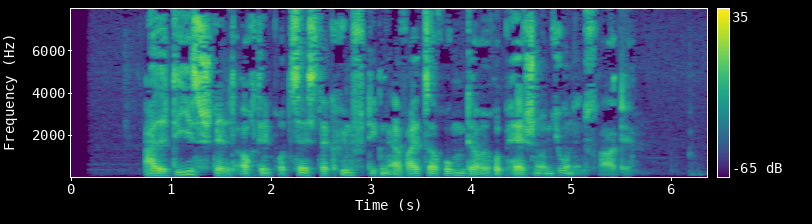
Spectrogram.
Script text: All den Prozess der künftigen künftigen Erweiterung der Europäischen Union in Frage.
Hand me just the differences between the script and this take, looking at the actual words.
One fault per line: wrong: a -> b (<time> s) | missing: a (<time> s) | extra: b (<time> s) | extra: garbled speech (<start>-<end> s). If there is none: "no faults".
extra: dies stellt auch (1.0 s)
missing: künftigen (3.2 s)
